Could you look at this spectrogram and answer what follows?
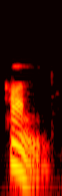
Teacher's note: In the sentence A, content is a noun and is pronounced as con, stress on con.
